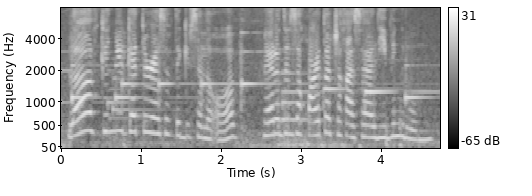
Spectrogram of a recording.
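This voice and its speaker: A woman's voice: high voice, animated, normal speed. An actress with a Filipino accent playing a doting, teasing young wife and mother in a radio drama. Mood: cheerful, doting. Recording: loud music over dialogue.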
